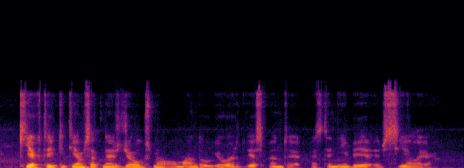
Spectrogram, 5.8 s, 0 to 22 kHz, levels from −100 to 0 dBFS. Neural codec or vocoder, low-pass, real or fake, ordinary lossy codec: none; 9.9 kHz; real; Opus, 24 kbps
